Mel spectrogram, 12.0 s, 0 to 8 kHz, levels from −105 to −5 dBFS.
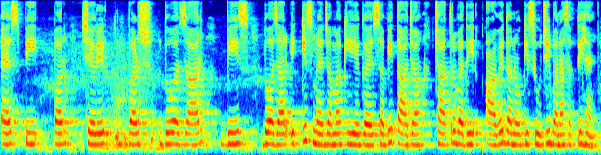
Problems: constant background noise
